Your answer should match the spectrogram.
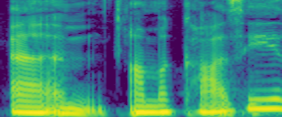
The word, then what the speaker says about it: omakase: And all of a sudden he takes me to this sushi restaurant that's like omakase, is how you say it, where they like course it out.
